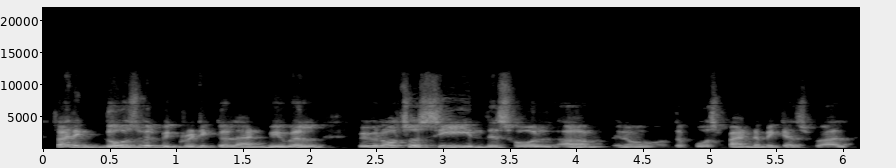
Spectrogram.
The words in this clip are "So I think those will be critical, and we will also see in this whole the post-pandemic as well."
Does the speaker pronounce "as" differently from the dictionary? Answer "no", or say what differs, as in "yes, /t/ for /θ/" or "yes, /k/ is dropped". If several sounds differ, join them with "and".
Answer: no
